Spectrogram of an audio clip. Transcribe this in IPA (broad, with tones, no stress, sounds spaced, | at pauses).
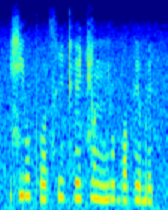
ɕ j u˦ pʰ o˧ t͡sʰ i˥˧ kʰ e˦ t͡ɕ o˥˧ n n̪ j u˥˧ b ɔ˧ k e˧ b e˨ k̚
